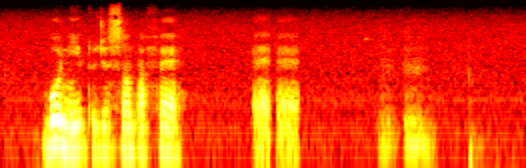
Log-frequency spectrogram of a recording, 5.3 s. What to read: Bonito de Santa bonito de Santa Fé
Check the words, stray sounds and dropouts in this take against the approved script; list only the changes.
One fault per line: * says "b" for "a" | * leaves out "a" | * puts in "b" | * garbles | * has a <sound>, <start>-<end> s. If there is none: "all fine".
* leaves out "bonito de Santa"
* has a laugh, 2.5-3.0 s
* has a throat clearing, 3.6-4.4 s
